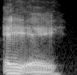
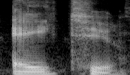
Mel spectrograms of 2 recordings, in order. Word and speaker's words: A2: Not double A, not AA, A2. All right, I like that.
